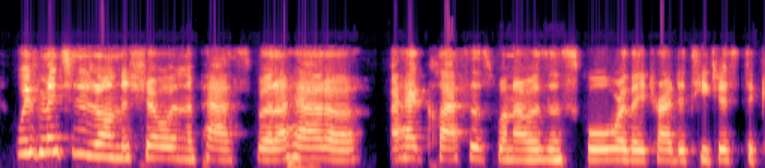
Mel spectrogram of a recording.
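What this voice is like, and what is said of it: Slight accent with stretched O's. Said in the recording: “you have a slight, like, Minnesota accent ... it's a slight, it sounds like a friend of mine from Minnesota, so it's just a stretching of the O's a little bit”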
